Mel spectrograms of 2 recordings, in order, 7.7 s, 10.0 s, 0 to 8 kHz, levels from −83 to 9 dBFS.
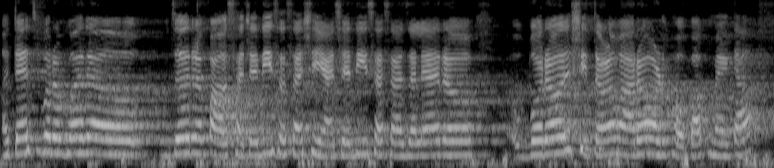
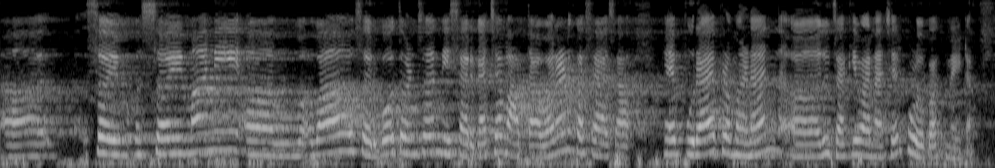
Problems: constant background noise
